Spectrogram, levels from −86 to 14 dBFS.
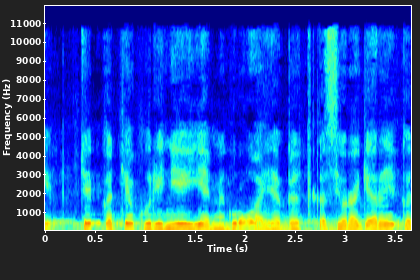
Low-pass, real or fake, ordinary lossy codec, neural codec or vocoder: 10.8 kHz; fake; AAC, 48 kbps; codec, 24 kHz, 3 kbps, HILCodec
